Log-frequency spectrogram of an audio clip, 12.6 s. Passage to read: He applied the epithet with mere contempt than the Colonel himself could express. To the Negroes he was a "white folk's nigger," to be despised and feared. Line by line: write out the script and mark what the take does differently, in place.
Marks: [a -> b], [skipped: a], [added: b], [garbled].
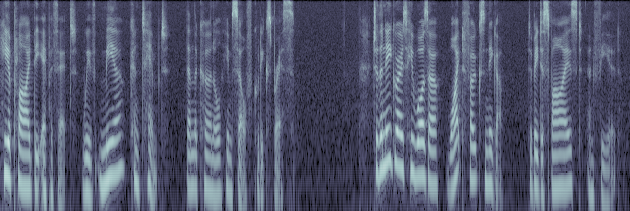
He applied the epithet with mere contempt than the Colonel himself could express. To the Negroes he was a "white folk's nigger," to be despised and feared.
